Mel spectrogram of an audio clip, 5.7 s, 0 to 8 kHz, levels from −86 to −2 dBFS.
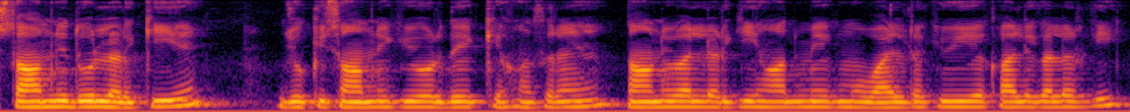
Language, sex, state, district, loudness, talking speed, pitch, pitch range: Hindi, male, Maharashtra, Dhule, -21 LUFS, 285 wpm, 145 Hz, 145-150 Hz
